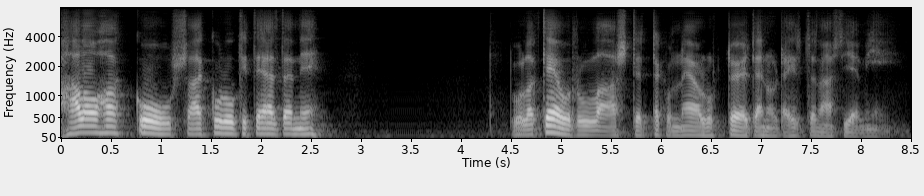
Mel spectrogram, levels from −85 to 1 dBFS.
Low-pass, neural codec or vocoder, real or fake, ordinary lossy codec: none; codec, 16 kHz, about 1 kbps, DyCAST, with the encoder's durations; fake; none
